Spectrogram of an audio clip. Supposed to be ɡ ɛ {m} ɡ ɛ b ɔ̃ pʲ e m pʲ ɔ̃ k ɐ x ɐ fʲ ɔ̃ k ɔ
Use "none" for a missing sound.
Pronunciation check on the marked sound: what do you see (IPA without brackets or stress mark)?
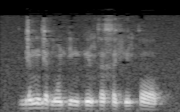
m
